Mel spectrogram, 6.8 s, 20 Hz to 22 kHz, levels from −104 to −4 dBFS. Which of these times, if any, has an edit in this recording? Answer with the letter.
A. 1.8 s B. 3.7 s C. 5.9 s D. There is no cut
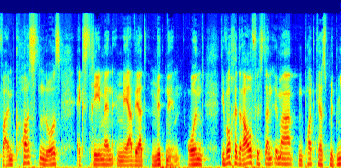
D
